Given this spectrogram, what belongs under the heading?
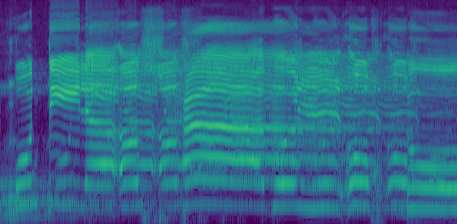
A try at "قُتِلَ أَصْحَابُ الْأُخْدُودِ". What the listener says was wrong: پیارے بچے قاف تھوڑا موٹا رکھیں.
